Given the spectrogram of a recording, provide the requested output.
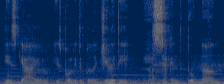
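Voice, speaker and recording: An actor playing an ancient, proud and vengeful vampire elder in a video game, speaking gravely in formal, archaic, theatrical phrases. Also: male voice, fairly even intonation, a little slow, echoey room, noisy background. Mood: measured, commanding. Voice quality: very deep, grave.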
